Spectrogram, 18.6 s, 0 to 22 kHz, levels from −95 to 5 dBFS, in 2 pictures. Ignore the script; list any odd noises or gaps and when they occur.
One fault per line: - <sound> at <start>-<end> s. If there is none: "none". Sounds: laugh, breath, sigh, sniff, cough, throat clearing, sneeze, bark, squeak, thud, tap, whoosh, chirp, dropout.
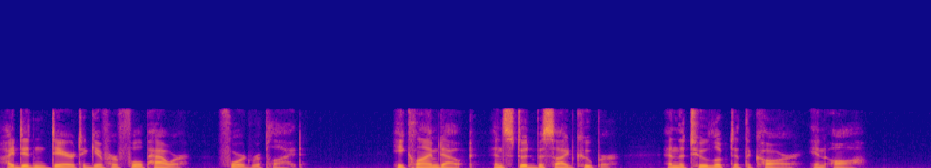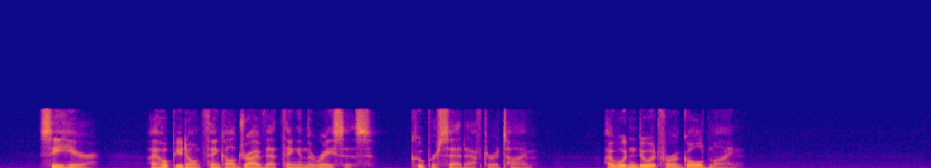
none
